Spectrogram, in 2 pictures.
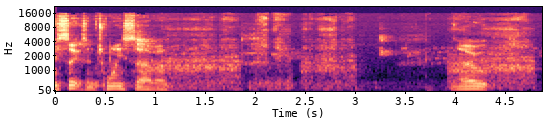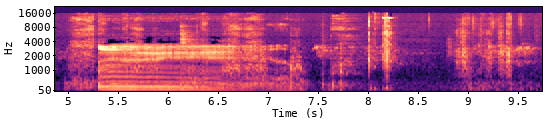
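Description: A coin scrapes across a scratch card in short, rough strokes.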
